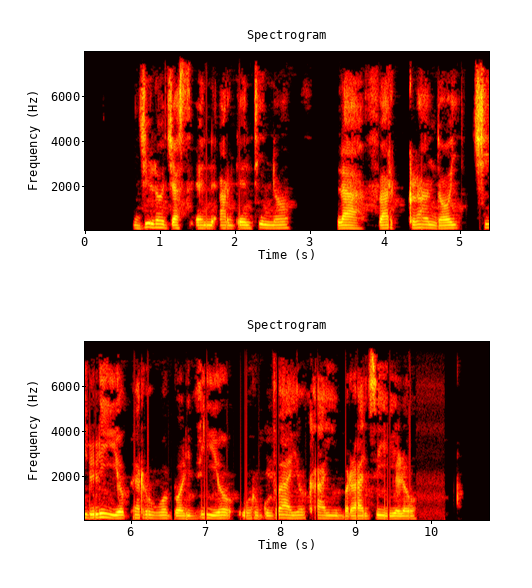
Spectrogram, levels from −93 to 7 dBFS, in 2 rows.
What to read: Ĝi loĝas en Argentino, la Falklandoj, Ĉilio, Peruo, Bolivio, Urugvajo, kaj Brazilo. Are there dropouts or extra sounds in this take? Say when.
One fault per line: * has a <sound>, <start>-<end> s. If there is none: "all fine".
all fine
